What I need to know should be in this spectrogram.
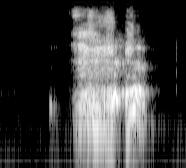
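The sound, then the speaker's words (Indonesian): Two harsh, loud coughs in quick succession, the first longer and the second shorter, preceded by a faint click and followed by quiet. “Aduh, aduh, batuk, batuk, bentar, bentar.”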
